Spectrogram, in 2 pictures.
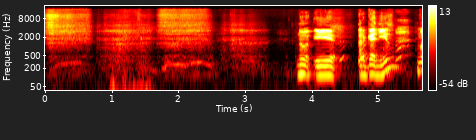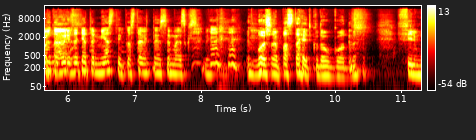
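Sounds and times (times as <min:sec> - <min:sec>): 
person imitating rapid gasping breaths from cold-water shock: 0:00.0 - 0:03.6, 0:04.3 - 0:05.6
speech: 0:03.8 - 0:11.2
laughter: 0:04.7 - 0:09.6.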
